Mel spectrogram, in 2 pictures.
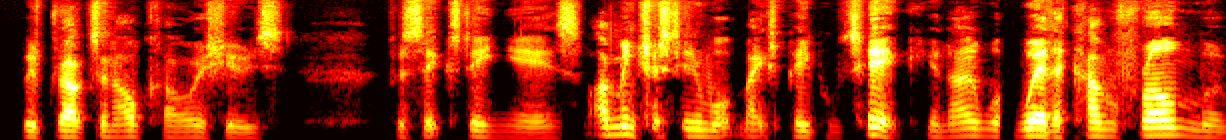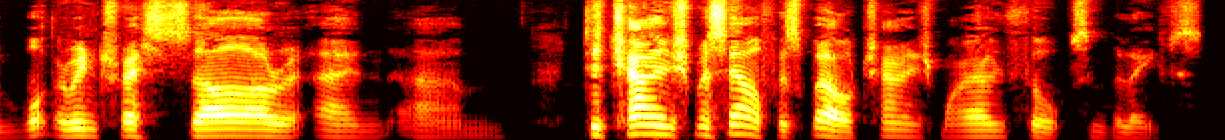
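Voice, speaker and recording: A man's voice: medium pitch, dry recording. A man, hosting a casual conversation and telling stories in a chatty, plain-spoken way.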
